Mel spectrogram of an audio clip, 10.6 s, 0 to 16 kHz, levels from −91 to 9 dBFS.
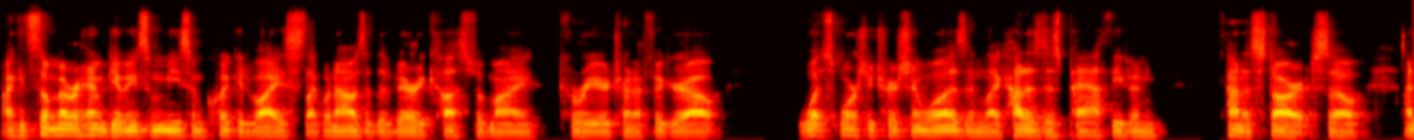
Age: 20-39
